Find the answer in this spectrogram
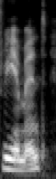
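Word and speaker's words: VHEMT: from the website okay vehement pronounced vehement is a movement not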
